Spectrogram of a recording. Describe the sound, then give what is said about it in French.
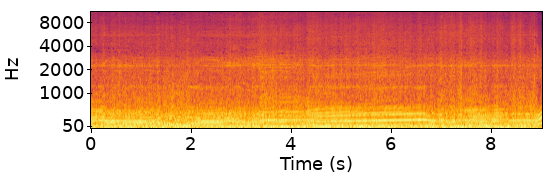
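A small 26 or 27 horsepower adventure motorcycle engine with a six-speed gearbox labors loud, its pitch climbing steadily then dropping and rising again as revs shift while climbing a short ascent with hairpin bends, with constant wind rush and no voices. “Là vous l'entendez, je suis en train d'attaquer euh, une petite montée avec des épingles à cheveux.”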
